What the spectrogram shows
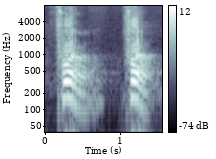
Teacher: ra sebelum dia berbaris atas ataupun berbaris hadapan maka ra itu perlu dibaca dengan tebal. Ra itu di tengah-tengah ataupun di hujung.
